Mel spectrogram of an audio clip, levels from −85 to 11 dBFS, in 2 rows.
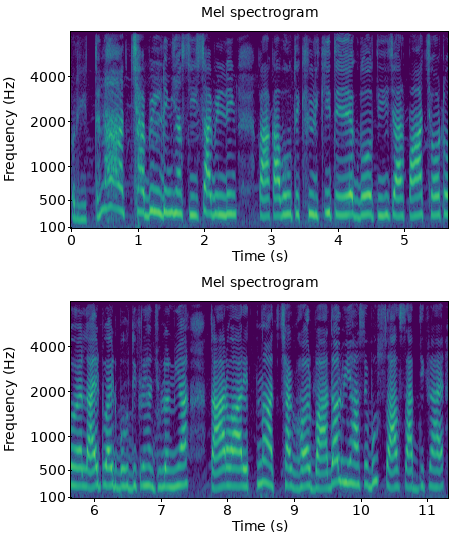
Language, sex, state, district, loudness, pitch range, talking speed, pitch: Hindi, male, Chhattisgarh, Balrampur, -20 LUFS, 260-295 Hz, 180 wpm, 275 Hz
